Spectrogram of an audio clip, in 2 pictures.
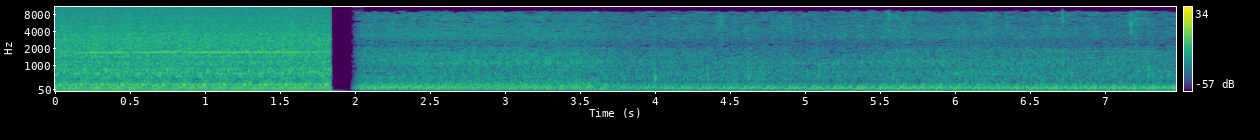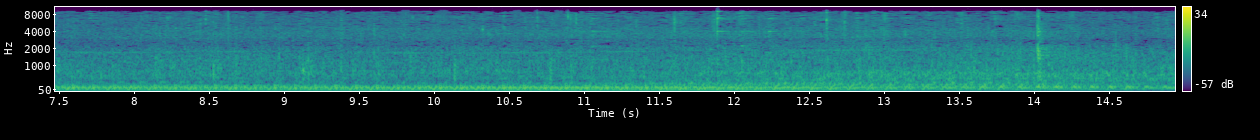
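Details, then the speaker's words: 1990 Chevy K1500 4x4, Vortec 350 small block V8, sat 5 years, new stainless headers fitted but exhaust unconnected: deep, loud raw uneven rumble at idle, no muffling; open header straight-pipe exhaust. "So we're going to see what it sounds like with straight pipes."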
